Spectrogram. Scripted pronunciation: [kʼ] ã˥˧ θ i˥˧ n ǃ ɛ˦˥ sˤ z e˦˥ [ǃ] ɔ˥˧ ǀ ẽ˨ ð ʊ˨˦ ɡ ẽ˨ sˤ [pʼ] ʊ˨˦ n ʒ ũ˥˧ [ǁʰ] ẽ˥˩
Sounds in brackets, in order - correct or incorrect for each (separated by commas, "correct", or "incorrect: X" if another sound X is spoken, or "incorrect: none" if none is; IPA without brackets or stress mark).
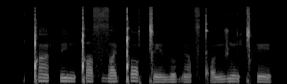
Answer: incorrect: ǃ, correct, incorrect: kʼ, incorrect: ǀʰ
